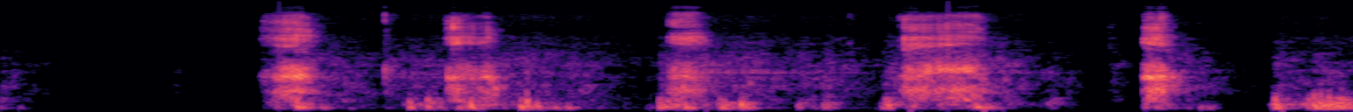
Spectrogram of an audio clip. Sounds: Throat clearing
